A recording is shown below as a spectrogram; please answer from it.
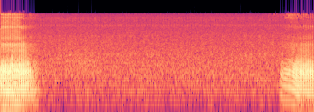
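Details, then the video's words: Sleeping Boston Terrier pet snoring soundly: a rough buzzy snore fades at the start, then after three quiet seconds another harsh rattling breath begins. "Snoring Beauty イビキ犬"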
